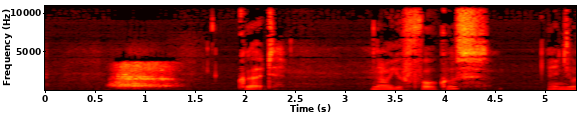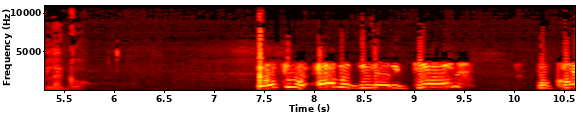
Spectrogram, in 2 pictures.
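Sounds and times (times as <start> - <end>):
deep breath: 0.1 - 1.6, 2.4 - 3.2, 6.7 - 7.4
speech: 2.0 - 2.5, 3.2 - 5.8, 7.6 - 9.6, 10.2 - 10.6.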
